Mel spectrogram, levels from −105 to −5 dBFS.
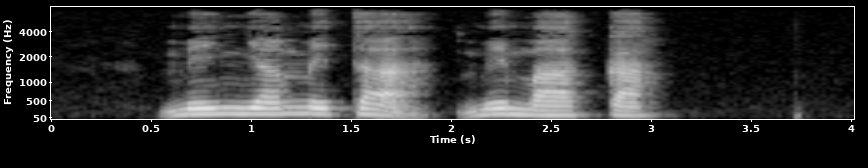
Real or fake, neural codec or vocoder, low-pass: real; none; 7.2 kHz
